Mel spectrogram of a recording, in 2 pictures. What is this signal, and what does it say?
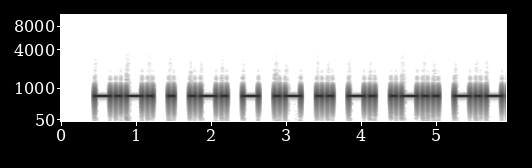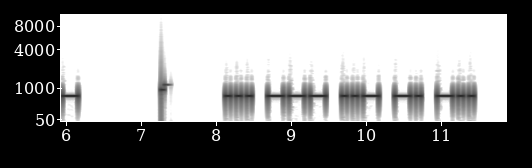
Morse code, heard as a keyed tone, about 17 wpm, 700 Hz. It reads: CERTAINLY SOUND
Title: Sentences from Top 900 Words - New Word Drill - 17wpm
